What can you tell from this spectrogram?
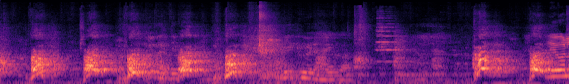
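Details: German Shepherd barking on alert near a gate; a quick run of five harsh barks, then a lull with voices and other noises, followed by two more barks.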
